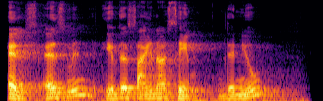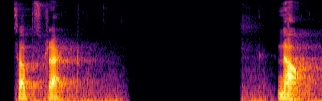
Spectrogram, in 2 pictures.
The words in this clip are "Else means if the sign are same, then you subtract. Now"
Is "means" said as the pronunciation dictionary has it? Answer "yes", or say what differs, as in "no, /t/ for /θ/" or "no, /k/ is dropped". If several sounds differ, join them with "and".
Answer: no, /z/ is dropped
